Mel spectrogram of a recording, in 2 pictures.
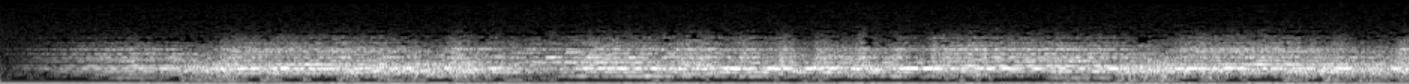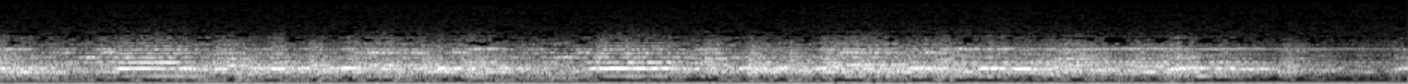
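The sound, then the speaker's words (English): A loud, sustained multi-tone train whistle blares almost continuously for nearly twenty seconds, its chord wavering slightly as a train pulls away; no one speaks. “When the Lone Ranger, Tonto, and Pete Morgan reached the station platform, the train had disappeared into the darkness.”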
